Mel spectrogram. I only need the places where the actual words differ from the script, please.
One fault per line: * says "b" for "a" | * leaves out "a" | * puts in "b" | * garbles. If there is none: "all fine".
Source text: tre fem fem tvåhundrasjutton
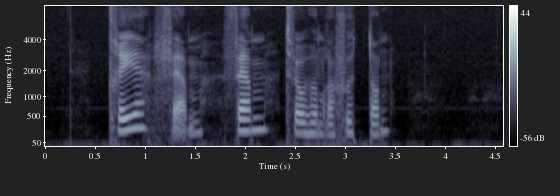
all fine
